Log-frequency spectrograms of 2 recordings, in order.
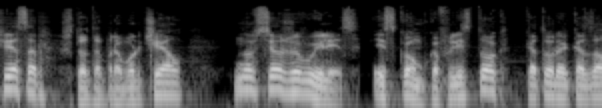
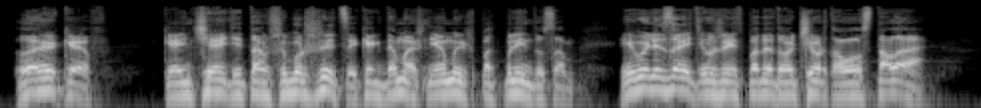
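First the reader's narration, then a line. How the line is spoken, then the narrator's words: Boss's growl. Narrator (Russian): прорычал шеф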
